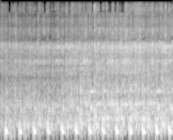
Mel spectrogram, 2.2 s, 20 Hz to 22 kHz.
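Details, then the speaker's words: Old, neglected Craftsman T150 riding mower before an oil change, idling and smoking heavily: uneven thumping beat, roughly five pulses a second, skipping and stumbling; misfire and knock blamed on lack of oil. "were secondary phone now if you listen you can hear a misfiring that's from lack of oil be put in a smoke all that smoke"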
